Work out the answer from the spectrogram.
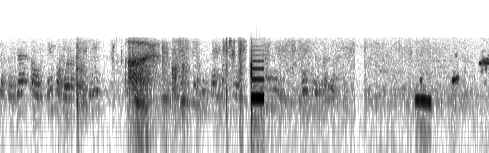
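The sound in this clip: A single short telephone keypad tone from pressing zero on a phone call, sounding once midway, with a recorded voice speaking before and after it.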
